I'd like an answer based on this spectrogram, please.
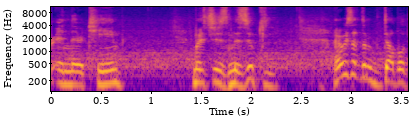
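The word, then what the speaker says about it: Mitsuki: the third member in their team which is Mizuki I always have to double check how to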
